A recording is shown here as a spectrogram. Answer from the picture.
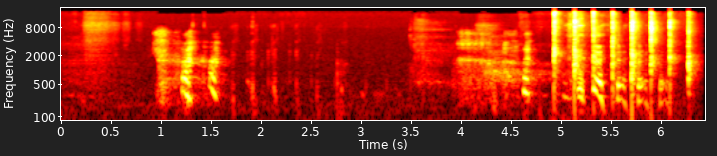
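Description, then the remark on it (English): Voices talk and laugh, then a single pair of hands claps about ten times in a quick, steady rhythm, each clap sharp and fairly loud. “No, I had somebody clap for me. Yeah, I did clap for myself.”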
